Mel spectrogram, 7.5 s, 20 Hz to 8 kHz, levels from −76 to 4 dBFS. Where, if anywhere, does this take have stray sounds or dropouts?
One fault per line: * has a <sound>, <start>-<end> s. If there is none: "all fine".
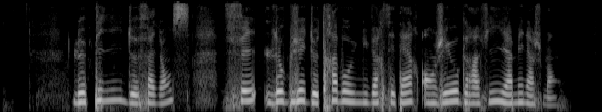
all fine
